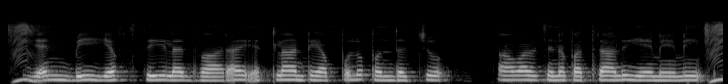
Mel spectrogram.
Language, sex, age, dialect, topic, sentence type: Telugu, female, 36-40, Southern, banking, question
